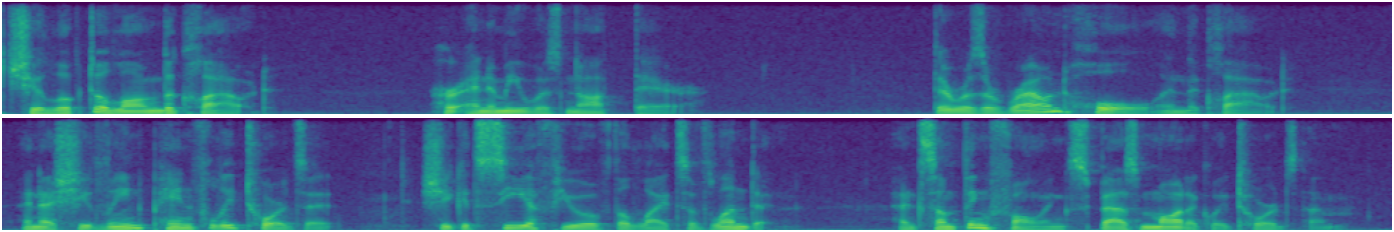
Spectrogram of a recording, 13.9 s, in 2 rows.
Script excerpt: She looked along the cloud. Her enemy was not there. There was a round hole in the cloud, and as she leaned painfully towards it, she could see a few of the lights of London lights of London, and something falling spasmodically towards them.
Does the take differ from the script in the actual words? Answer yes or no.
yes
